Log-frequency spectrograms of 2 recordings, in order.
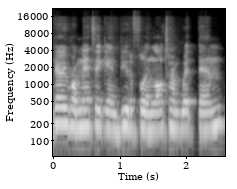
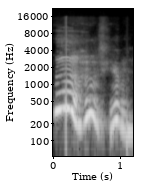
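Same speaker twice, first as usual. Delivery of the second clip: yawning; 3 semitones higher, slower than usual. Real, not acted. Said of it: "I don't know why I'm, like, yawning".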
